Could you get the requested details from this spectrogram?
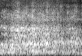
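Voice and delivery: quiet unvoiced chuckle; soft breathy laugh. Real, not acted. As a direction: let a small laugh slip out. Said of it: "laughs after story".

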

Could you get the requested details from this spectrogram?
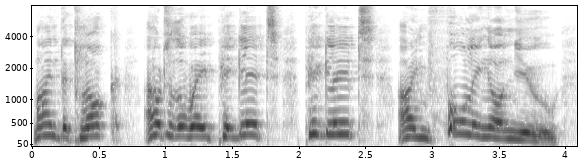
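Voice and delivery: very high, urgent warnings; frantic, high-pitched alarm; alarmed cry. A narrator's reading. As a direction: call out in rising panic. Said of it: "cried Pooh".

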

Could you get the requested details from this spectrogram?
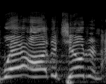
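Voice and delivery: high, sharp wife question; wife demanding. Retold or imitated. Wife confronting husband about the children, high and sharp. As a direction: press him for the children. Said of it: "she looks at me and goes".

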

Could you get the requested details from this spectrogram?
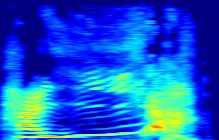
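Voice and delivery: high, drawn-out "hi-ya"; karate cry. Acted. Recapping SpongeBob's attack for the co-host, mock karate cry. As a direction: let out a rising mock karate yell.

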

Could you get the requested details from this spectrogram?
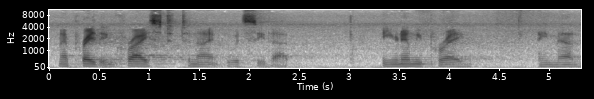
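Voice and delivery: soft, hushed prayer voice. Acted. Pastor opening prayer, hushed and earnest. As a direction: pray quietly and earnestly to God.

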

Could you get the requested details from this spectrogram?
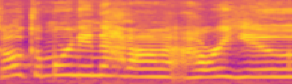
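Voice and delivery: high-pitched retold hello; cheery greeting. Manager greets banquet server in the hallway, high and cheery. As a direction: greet a favorite coworker way up high.

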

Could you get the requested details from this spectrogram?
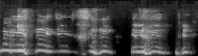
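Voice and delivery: imitated high squeaks of stifled laughter; suppressed-laughter squeak. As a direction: squeak as if fighting not to laugh. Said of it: "The Queen of France was going".

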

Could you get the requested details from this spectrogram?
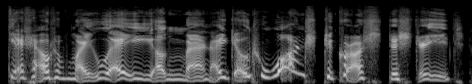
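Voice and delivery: put-on high, wavering elderly woman; cross old lady. Old lady refuses help crossing, high quavering irritated voice.

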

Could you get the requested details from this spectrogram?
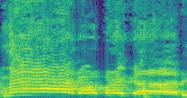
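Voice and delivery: high-pitched, hyped-up imitation of an excited pal; mock giddy greeting, stretched high; always excited friend. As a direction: gush with over-the-top excitement, voice way up. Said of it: "he's just always excited".

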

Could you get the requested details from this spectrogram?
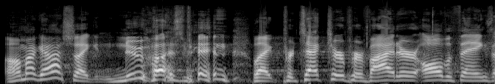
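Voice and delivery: high, loud retold panic; mock terrified. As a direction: ham up a new husband's fright. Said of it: "I feel so scared and terrified".

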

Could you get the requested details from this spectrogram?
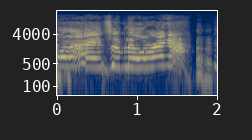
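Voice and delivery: hammed-up high shout, drawn-out words; co-host's girlfriend. Imitating co-host's girlfriend on meeting her, hammed-up shout. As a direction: holler it as an over-the-top impression. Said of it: "his impression of my girlfriend".

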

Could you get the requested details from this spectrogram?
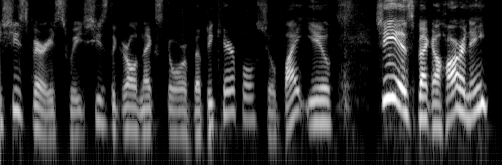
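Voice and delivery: ordinary delivery

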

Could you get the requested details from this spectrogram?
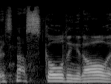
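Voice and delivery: usual speaking voice

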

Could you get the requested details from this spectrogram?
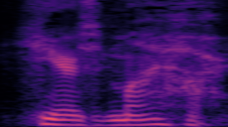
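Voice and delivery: tender offering. Acted. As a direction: offer it humbly, barely above a breath. Mantle voiced offering his heart.

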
